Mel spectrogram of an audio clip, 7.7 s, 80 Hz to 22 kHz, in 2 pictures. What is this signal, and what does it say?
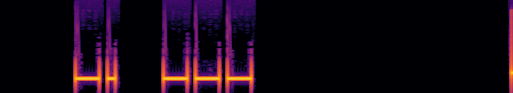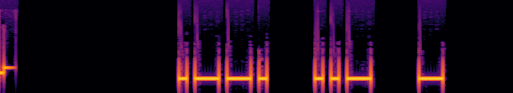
Morse code, heard as a keyed tone, about 20 wpm, spaced as for 15 wpm, 700 Hz. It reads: NO PUT
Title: 192 Lesson 31f - Letter v - Words 20wpm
